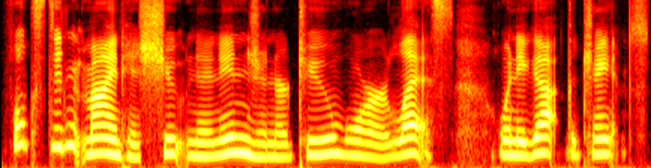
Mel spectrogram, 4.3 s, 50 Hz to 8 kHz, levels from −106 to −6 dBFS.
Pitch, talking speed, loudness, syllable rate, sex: 225 Hz, 235 wpm, -18 LUFS, 5.1 syllables/s, female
